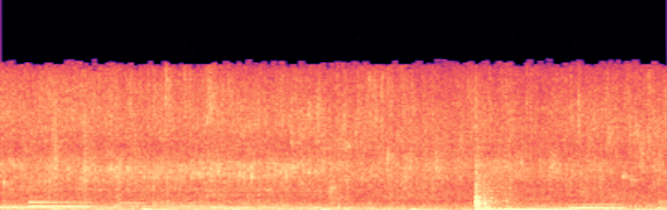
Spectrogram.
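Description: Sliced shallots and garlic sizzling steadily in hot oil in a frying pan, with one sharp knock about four seconds in. Soft background music plays underneath.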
